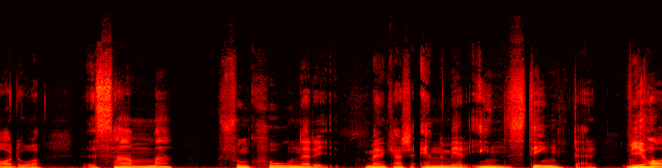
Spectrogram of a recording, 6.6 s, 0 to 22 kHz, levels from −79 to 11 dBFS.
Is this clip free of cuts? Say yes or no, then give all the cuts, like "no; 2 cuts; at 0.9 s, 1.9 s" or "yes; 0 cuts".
yes; 0 cuts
